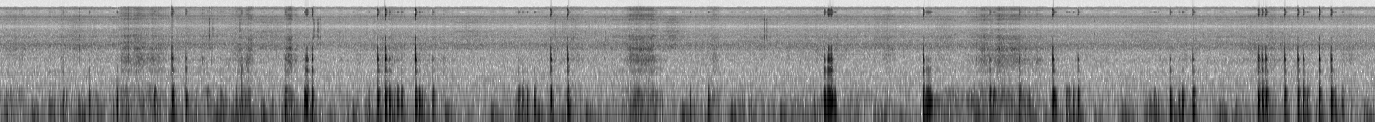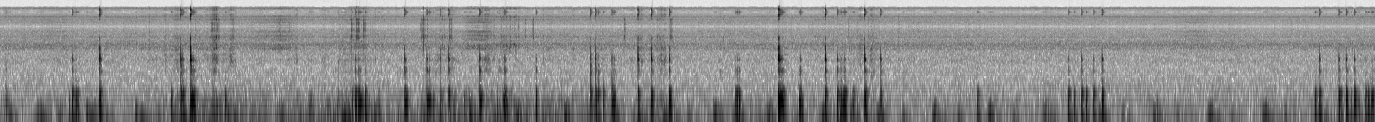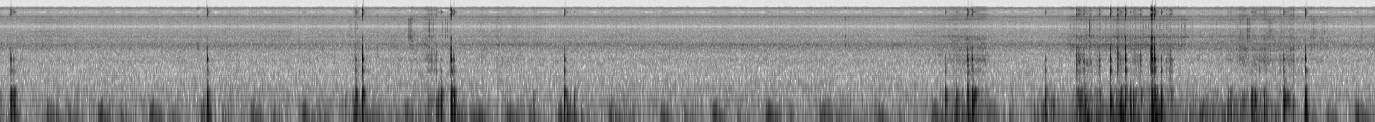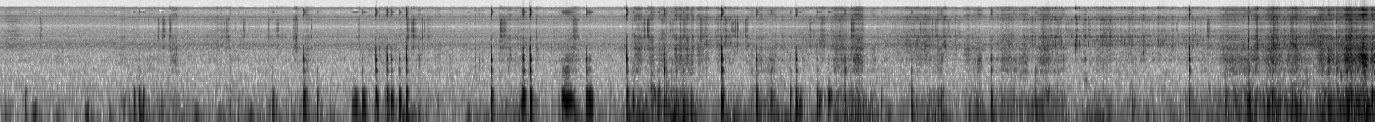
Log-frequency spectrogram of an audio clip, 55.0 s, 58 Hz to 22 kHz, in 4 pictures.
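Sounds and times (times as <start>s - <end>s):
water sloshing: 42.5s - 55.0s.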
